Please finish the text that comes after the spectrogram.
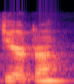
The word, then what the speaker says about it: Deirdre: way can i interject my name is um actually pronounced deirdre yeah i'm sorry was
